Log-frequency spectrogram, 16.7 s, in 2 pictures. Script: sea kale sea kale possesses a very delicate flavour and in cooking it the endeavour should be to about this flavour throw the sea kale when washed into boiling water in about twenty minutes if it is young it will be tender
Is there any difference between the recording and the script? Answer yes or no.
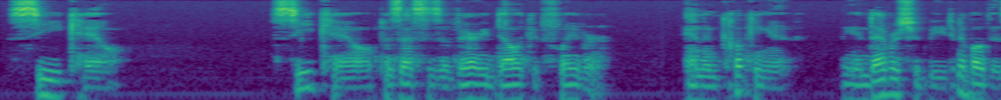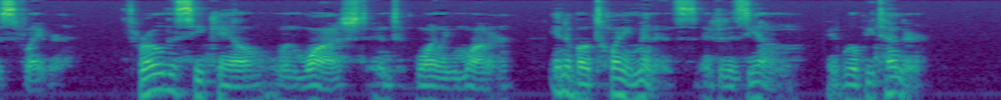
no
